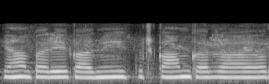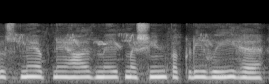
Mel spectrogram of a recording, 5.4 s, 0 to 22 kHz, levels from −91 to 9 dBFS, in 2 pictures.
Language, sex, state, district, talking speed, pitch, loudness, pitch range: Hindi, female, Uttar Pradesh, Lalitpur, 210 wpm, 245 Hz, -13 LUFS, 240-255 Hz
